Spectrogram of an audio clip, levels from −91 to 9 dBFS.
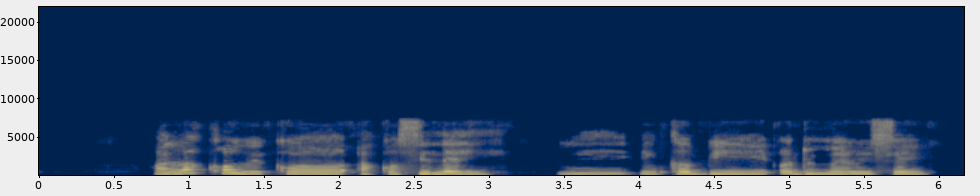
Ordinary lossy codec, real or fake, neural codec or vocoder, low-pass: none; fake; codec, 44.1 kHz, 2.6 kbps, SNAC; 7.2 kHz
